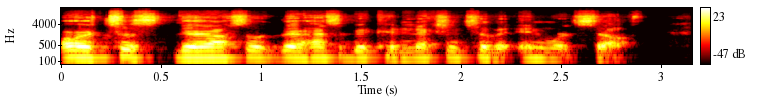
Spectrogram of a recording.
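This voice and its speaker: A man speaks in a somewhat breathy voice of medium pitch. His tone is dark and mellow. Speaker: panelist. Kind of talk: panel discussion. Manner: halting, with many fillers; preacher-like.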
